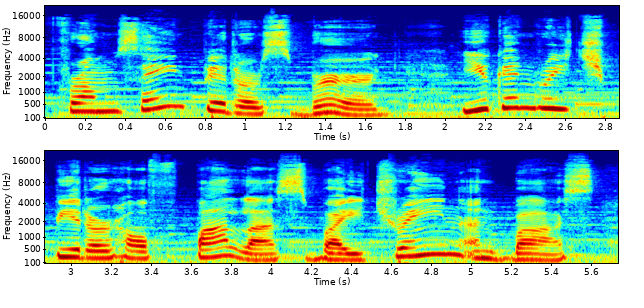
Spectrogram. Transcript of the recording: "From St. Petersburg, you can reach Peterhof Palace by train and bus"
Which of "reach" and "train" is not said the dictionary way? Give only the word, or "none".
none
